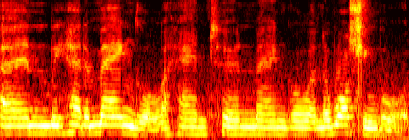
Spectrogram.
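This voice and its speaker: A woman with an Australian accent talks at a fairly quick pace over noticeable background noise. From Australia, Sydney (Woolloomooloo). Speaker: oral history interviewee. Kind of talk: oral history interview. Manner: halting.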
